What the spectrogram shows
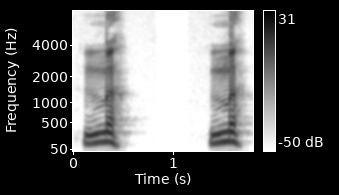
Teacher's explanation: Mium does not depend on position of your tongue when it is pronounced, and it's pronounced by closing and opening your lips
